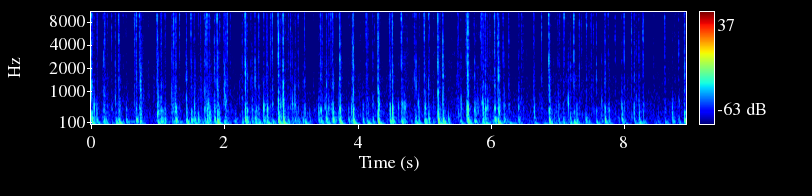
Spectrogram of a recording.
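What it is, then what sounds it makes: Plastic laptop keyboard being typed on. Fingertips type rapid taps on the backlit plastic keys of a laptop keyboard. A dense, steady stream of short, dry clicks and soft thuds carries most of its weight in the low range, with each tap dying away almost instantly.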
